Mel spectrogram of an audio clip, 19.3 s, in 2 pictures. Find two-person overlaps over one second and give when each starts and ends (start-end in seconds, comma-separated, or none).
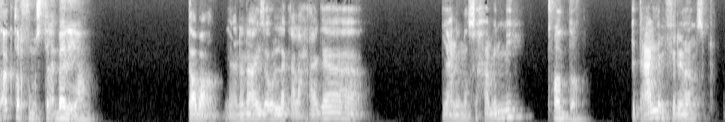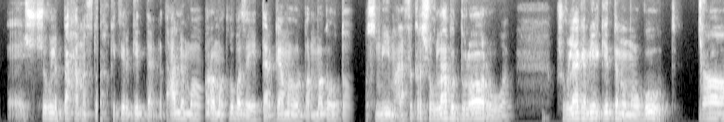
none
